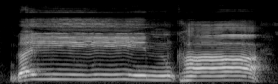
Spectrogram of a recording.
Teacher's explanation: 3 নম্বর মাখরাজ হলকের শেষ ভাগ হইতে গাইন খা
